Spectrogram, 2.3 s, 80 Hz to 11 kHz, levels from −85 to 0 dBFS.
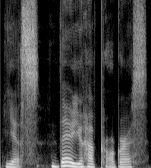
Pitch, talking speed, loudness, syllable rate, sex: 190 Hz, 130 wpm, -16 LUFS, 3.6 syllables/s, female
